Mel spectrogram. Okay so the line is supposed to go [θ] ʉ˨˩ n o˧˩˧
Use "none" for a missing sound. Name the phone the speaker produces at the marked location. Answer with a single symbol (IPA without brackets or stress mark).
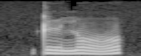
ʈ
